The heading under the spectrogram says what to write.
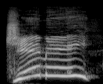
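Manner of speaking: high, loud stretched cry of the name; surprised. Real, not acted. Hearing the story's punchline, a high loud shocked cry. Friend cries out in mock shock.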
